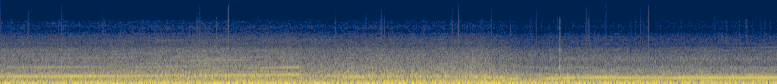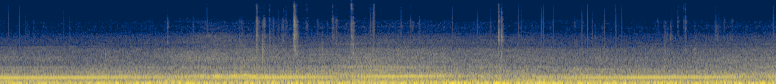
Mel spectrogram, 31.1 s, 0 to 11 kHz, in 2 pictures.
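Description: A BMW E36's M50B25TU 2.5-litre straight-six, heard from inside the cabin at track speed over tyre and wind noise. The engine note climbs steadily for the first six seconds and then drops. It dips briefly and recovers around ten seconds in, then holds fairly steady. A scatter of sharp ticks comes in during the latter part.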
